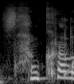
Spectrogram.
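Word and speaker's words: संघ: 근데 이 서역 사람들은 상크라고 발음을 한다는 거예요. 이거를 상크라고 발음하는데 상크가 그냥 상크가 아니고 상크 크가 거의 묵음에 가까운 거예요.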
